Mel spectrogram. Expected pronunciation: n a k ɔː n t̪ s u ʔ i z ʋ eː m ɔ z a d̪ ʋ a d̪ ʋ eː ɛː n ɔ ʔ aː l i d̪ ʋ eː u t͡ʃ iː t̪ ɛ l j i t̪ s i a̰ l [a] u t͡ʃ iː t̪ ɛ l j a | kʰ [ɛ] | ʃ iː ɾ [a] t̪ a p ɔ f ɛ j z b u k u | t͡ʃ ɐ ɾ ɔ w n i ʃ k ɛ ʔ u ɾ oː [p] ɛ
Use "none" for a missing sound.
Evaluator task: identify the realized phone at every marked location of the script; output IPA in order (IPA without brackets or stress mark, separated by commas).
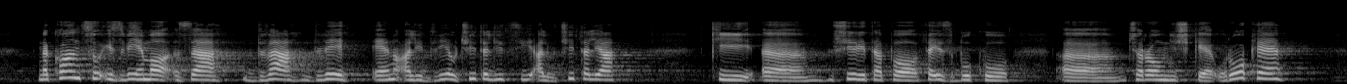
i, i, i, k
